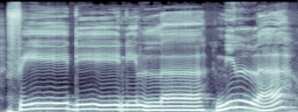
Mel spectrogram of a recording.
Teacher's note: hukum bacaannya adalah tarkik, dibaca tipis, dipanjangkan 2 harokat.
